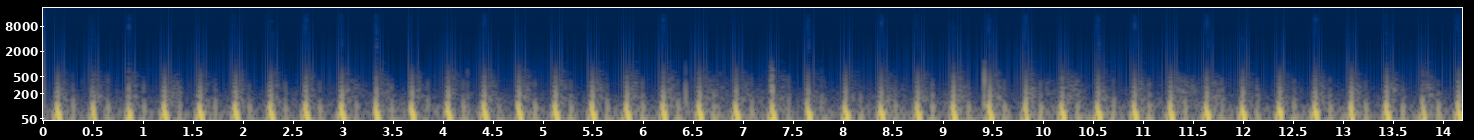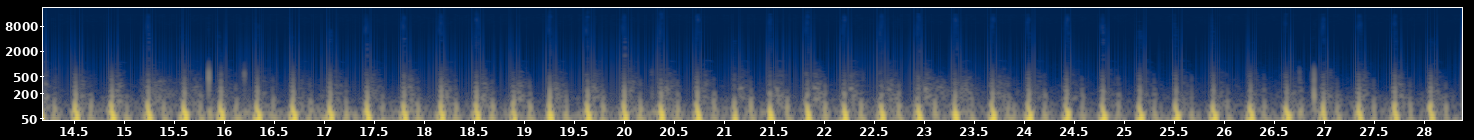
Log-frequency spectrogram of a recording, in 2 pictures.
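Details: Adult male heartbeat recorded shortly after arousal: quick, steady low thumps, faster than resting, with an even rhythm throughout; fast heartbeat, sinus tachycardia.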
